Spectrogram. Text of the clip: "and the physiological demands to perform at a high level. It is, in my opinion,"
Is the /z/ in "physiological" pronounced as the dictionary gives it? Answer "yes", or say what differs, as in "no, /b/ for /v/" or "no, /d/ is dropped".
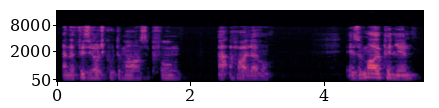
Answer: yes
